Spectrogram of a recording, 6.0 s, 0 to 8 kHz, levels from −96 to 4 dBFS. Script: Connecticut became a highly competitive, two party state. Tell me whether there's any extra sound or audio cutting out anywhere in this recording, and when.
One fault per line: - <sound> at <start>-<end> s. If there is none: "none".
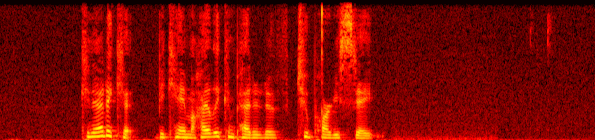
none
